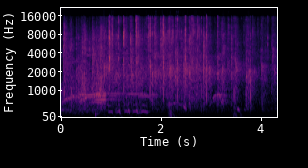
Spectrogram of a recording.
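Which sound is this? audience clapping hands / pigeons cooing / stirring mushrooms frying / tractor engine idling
audience clapping hands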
